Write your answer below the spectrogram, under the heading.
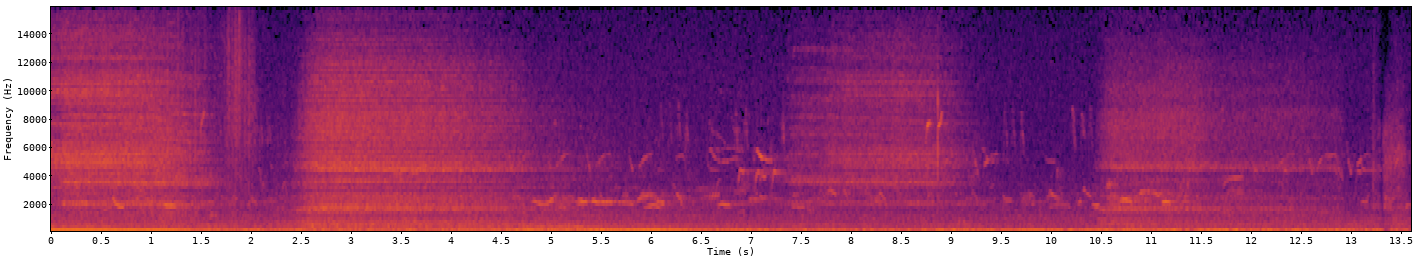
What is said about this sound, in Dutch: Ja, dit is mijn ademhaling.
